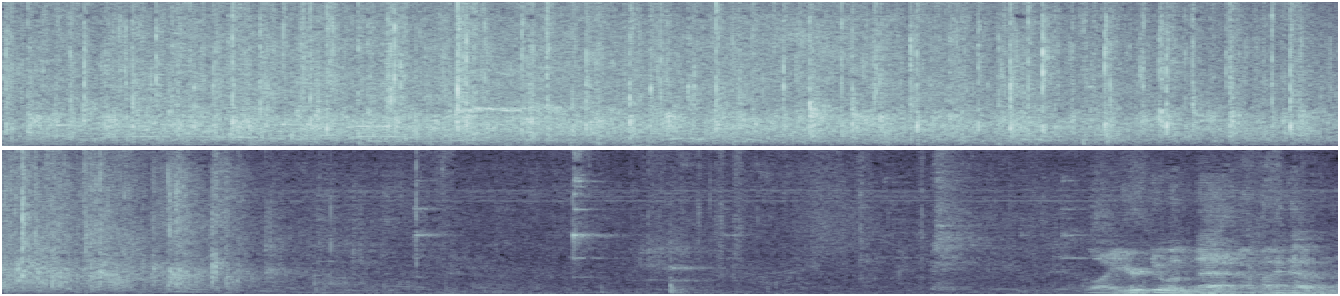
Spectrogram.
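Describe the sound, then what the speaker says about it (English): Loud, dense applause from a banquet audience at an agricultural appreciation dinner honoring award winners, sustained for several seconds before fading, then a voice speaks over the room. "One more time, big round of applause."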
